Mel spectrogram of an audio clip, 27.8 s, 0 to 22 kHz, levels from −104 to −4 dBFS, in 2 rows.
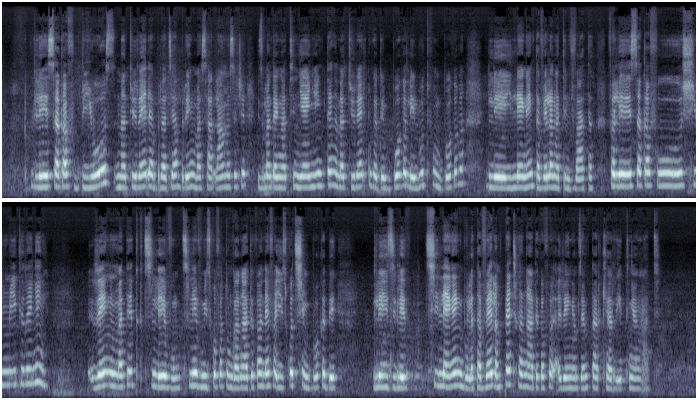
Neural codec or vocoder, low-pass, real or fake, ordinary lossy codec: vocoder, 44.1 kHz, 128 mel bands, Pupu-Vocoder; 19.8 kHz; fake; MP3, 96 kbps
